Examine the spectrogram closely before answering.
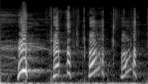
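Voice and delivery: high squealing giggle; high squealing laugh. Real, not acted. Laughing at her messy work.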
